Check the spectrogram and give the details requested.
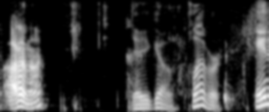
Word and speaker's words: IDunnö: How do you pronounce the name? Just IDunnö. Yeah, what's your band name? I don't know.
